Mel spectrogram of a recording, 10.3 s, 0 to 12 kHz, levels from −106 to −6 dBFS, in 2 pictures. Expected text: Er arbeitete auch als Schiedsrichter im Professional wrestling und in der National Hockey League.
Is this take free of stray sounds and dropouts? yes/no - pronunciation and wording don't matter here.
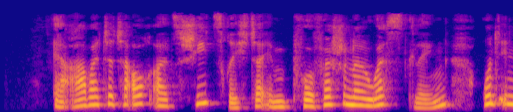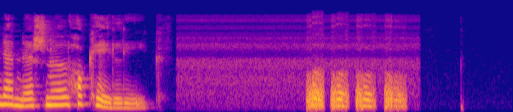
no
